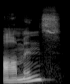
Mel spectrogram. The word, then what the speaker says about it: almonds: the show but it's almonds uh that you do not the l is silent uh just want to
